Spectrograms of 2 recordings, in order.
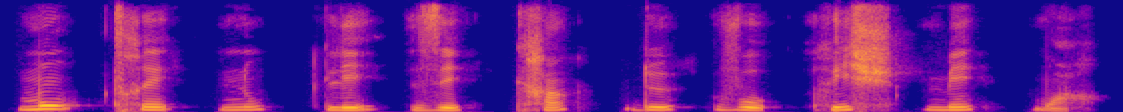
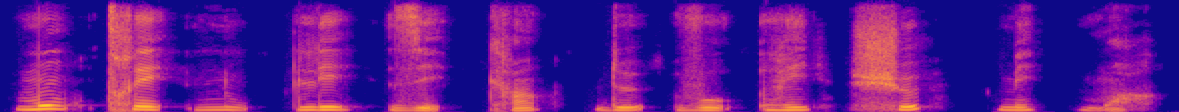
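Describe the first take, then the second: First: The final e of riches is silent. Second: The final e of riches is pronounced. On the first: This is the everyday pronunciation. "Normalement, on devrait dire ... on obtient onze syllabes ... onze" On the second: This gives the line the twelve syllables of an alexandrine. "nous allons être obligés de prononcer ce E devant consonne ... douze syllabes"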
